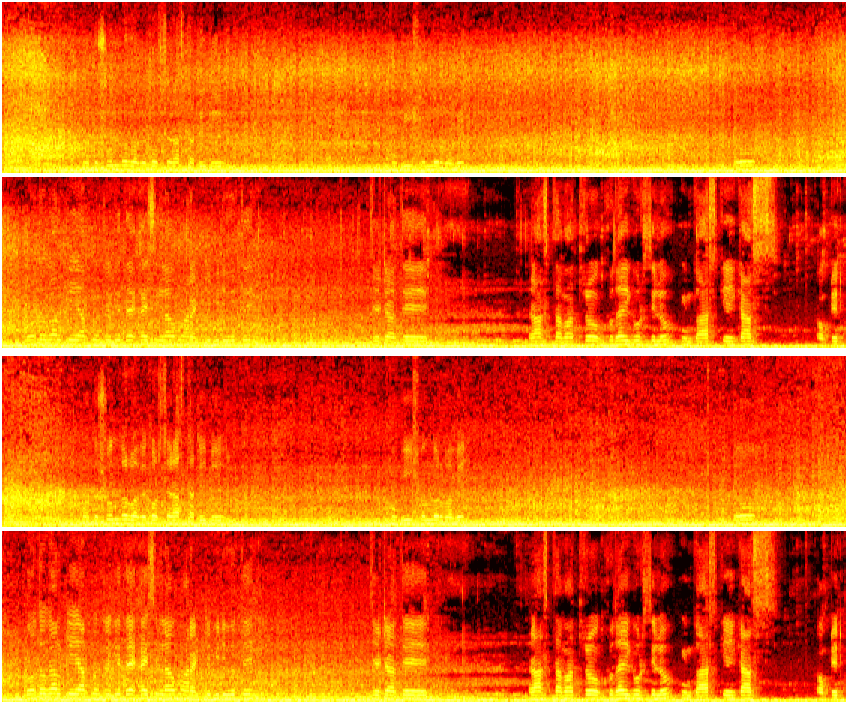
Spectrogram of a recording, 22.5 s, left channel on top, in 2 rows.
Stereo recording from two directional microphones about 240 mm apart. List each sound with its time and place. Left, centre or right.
10.5 s vehicle: right
11.9 s speech: centre
16.2 s speech: centre
18.3 s speech: centre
